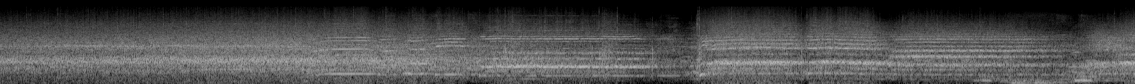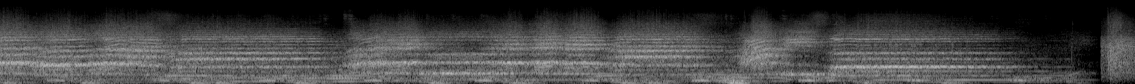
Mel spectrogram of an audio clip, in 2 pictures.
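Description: A large children's choir singing together, rising out of crowd noise over the first few seconds. A low, regular beat runs under the singing from about ten seconds in.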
